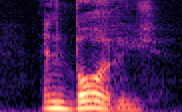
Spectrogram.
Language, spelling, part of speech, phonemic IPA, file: Swedish, borg, noun, /bɔrj/, Sv-borg.ogg
- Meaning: a fortified castle (or city)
